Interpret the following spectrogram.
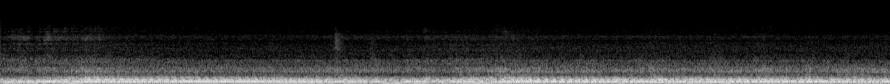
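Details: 1988 Mustang GT V8 just started after base idle reset and timing set, running third computer with 306 heads/cam/intake tune: deep even burble, steady idle with slight dip and recovery; normal idle.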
